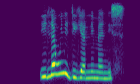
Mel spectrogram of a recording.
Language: Kabyle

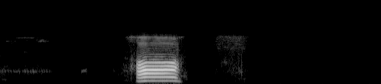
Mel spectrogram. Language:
Santali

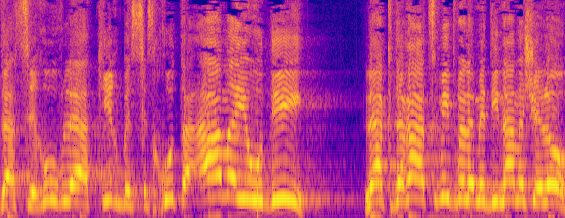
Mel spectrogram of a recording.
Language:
Hebrew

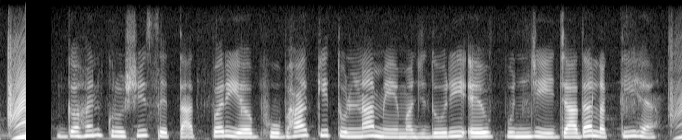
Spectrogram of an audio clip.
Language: Hindi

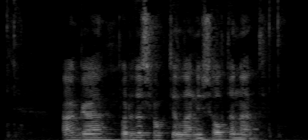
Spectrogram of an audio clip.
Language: Mari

